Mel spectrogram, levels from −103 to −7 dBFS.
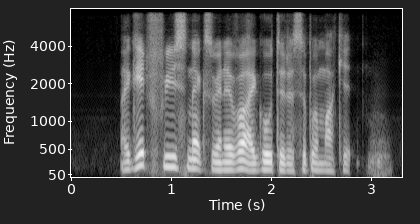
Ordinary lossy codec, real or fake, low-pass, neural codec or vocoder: none; fake; 7.2 kHz; codec, 24 kHz, 1.2 kbps, DualCodec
